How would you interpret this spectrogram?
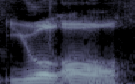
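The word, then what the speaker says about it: Juleøl: It's pronounced Yule Ol.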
